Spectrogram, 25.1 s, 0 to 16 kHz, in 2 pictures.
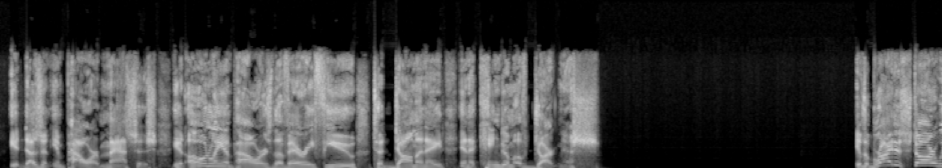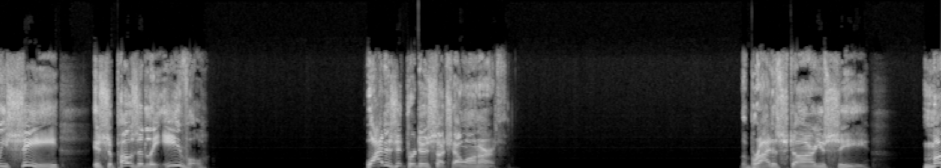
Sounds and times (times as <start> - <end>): Speech: 0.1 - 8.1, 11.4 - 15.4, 17.4 - 19.4, 22.4 - 24.2, 24.9 - 25.1.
